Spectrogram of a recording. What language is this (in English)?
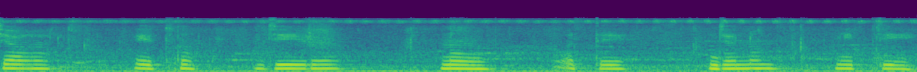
Punjabi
